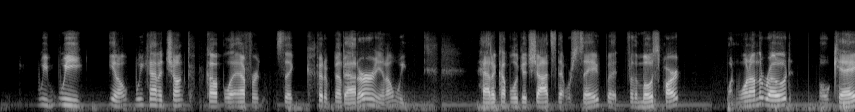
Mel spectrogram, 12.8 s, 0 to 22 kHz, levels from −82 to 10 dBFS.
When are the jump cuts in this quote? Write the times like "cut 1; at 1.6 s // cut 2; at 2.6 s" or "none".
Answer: cut 1; at 5.1 s // cut 2; at 8.3 s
